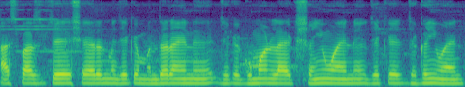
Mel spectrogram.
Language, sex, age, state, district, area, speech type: Sindhi, male, 30-45, Gujarat, Junagadh, rural, spontaneous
